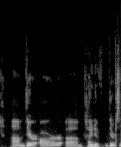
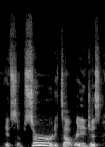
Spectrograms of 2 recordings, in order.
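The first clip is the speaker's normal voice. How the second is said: mock outrage; 4 semitones higher, 5 dB louder, slower than usual. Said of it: "So very opinionated".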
